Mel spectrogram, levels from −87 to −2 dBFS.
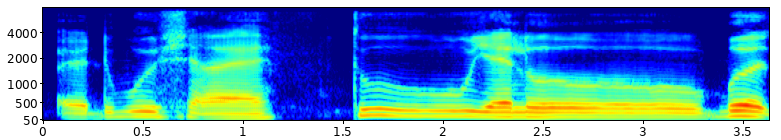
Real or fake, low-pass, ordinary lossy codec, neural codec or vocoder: fake; 7.2 kHz; none; codec, 16 kHz, 2 kbps, X-Codec, HuBERT features, trained on LibriSpeech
